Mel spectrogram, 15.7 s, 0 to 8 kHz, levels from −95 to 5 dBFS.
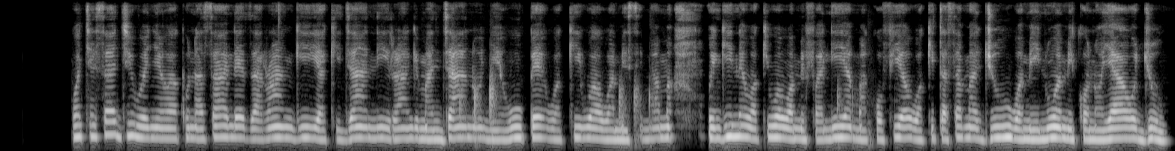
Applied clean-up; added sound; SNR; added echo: neural mask model DeepFilterNet 3.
